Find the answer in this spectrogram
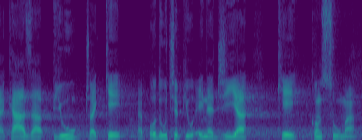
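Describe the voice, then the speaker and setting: A man with an Austrian German accent, a native German speaker, giving a conference presentation in halting Italian with many searching pauses. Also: medium pitch, a bit bright. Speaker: conference speaker, building ecology expert. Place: large conference or trade fair hall. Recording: reverberant hall, faint background noise.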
